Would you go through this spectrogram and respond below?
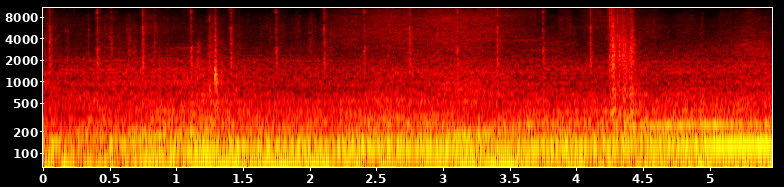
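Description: Steady low engine rumble and road noise from inside a 2001 Mercedes-Benz S430 under acceleration, with a couple of brief thuds from bumps, loud and close throughout.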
